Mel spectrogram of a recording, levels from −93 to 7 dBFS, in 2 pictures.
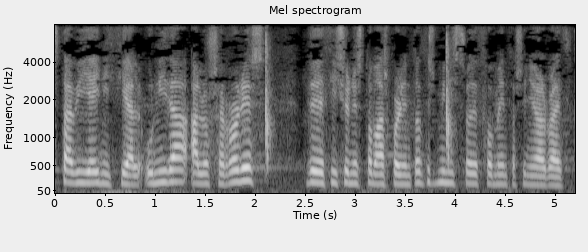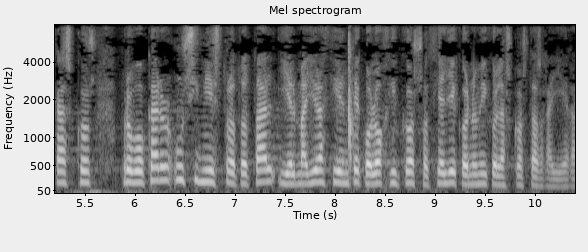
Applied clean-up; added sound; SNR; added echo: none; Clapping; 12 dB; none.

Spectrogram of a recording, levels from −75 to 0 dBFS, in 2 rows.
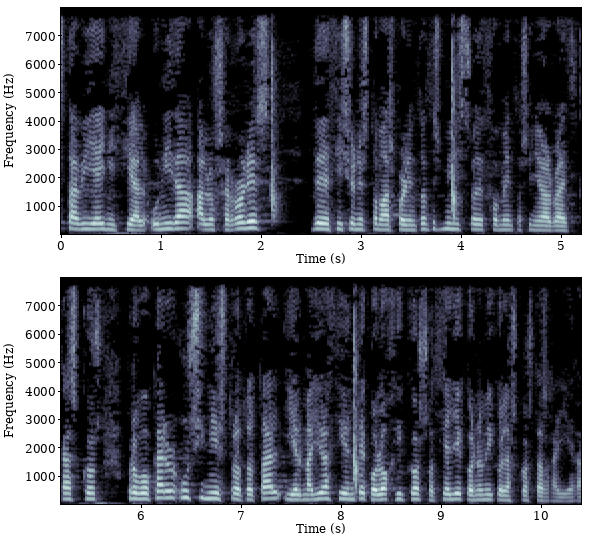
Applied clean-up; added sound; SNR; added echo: classical method log-MMSE.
